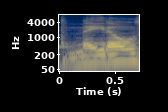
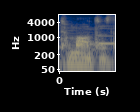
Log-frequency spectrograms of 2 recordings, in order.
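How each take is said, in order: First: It is said in a New York accent. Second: It is said in the speaker's usual accent. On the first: "They say tomatoes" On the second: "instead of tomatoes"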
